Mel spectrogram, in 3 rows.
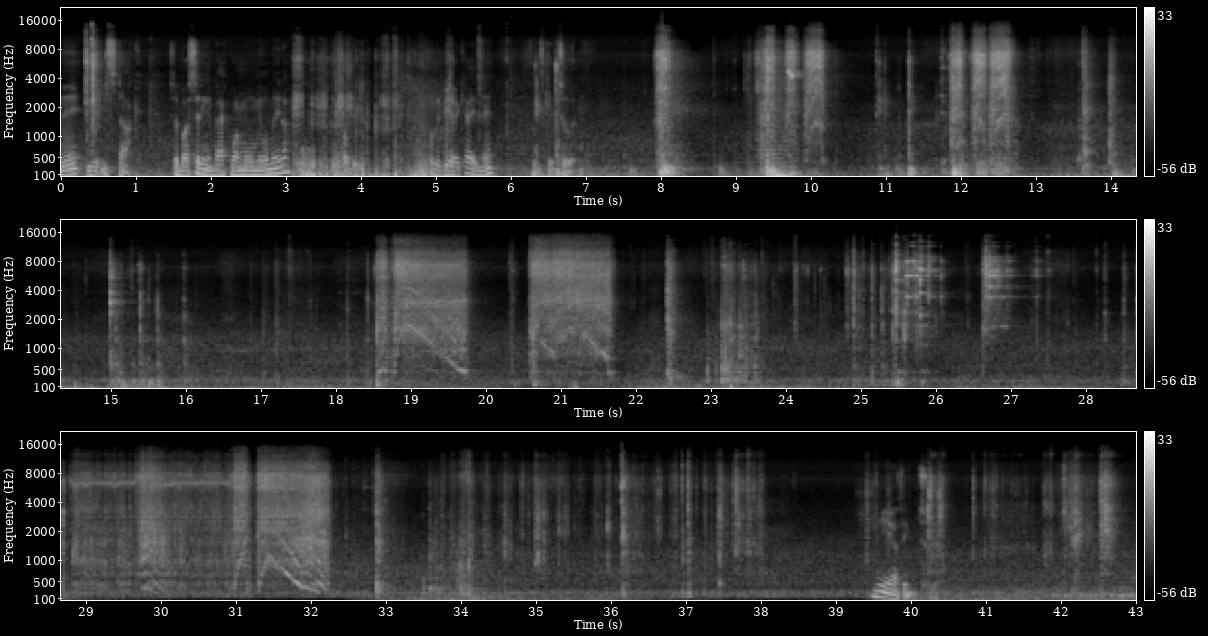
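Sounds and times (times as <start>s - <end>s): cordless drill whining: 11.9s - 12.8s, 18.5s - 19.9s, 20.6s - 21.8s, 28.7s - 32.4s.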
